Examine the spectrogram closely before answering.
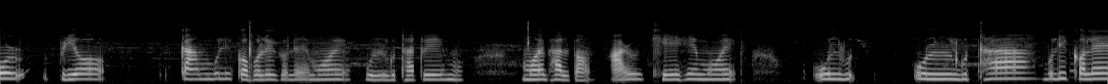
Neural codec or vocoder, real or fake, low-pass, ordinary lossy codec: none; real; none; none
